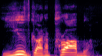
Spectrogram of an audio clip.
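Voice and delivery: loud, firm call-out to the room; stern warning. Retold or imitated. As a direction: stop the room with a hard warning. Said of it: "the moderator stopped and said".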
